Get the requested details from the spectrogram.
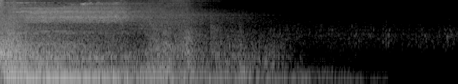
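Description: A triumphant victory fanfare swells and fades away.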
